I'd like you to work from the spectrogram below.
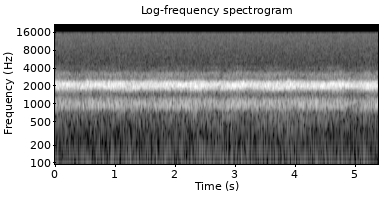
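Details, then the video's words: Spring wetland frogs in a live, unlooped recording: a constant chorus of overlapping croaks blends into a continuous shimmering drone in two pitch bands, steady in loudness throughout, no other sounds standing out. "Ambient Noise for Sleep Frogs"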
